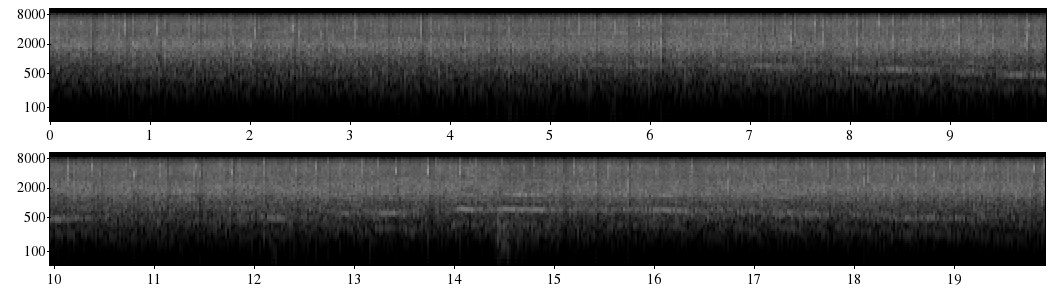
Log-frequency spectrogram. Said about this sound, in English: Minutes of applause to remember the great man.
